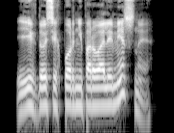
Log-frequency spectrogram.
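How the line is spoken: Skeptical snort. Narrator (Russian): хмыкнул Сигурд

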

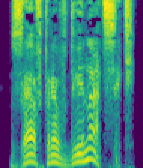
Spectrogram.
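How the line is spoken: Stern reminder. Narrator (Russian): строго напомнил напоследок Леха

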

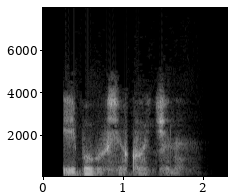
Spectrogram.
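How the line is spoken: Whisper. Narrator (Russian): прошептал Бенсингтон

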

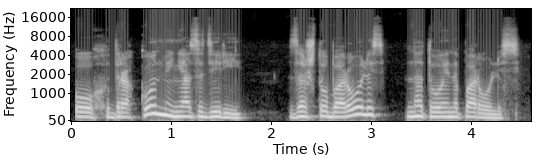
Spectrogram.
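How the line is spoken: Sighing. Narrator (Russian): вздохнул я

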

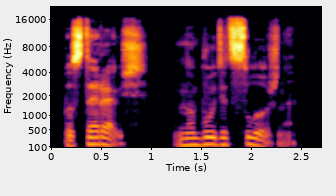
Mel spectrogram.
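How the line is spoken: Through gritted teeth. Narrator (Russian): сквозь зубы ответил Даррелл

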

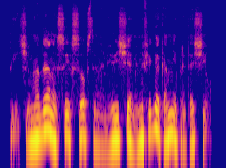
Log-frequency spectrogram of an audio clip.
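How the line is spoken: Whisper. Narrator (Russian): Прошептал я Марату, улучив момент

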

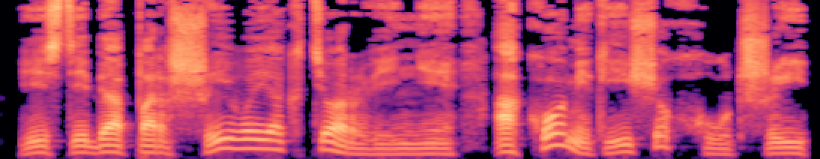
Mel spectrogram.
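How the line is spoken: Icy tone. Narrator (Russian): ледяным тоном сказал Сакайи

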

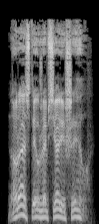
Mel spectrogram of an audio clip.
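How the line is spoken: Exhaled. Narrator (Russian): выдохнул Лаош

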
